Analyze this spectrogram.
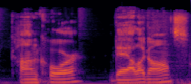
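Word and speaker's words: Concours d'Elegance: excellent yeah that is that again the correct pronunciation concore d'Elegance if in La Jolla California and mr.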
